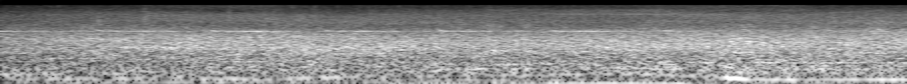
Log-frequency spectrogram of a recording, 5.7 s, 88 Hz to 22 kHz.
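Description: City street traffic with a vehicle engine rumble that grows louder about halfway through. A short high beep repeats about once every 0.7 s through the first half, then stops.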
